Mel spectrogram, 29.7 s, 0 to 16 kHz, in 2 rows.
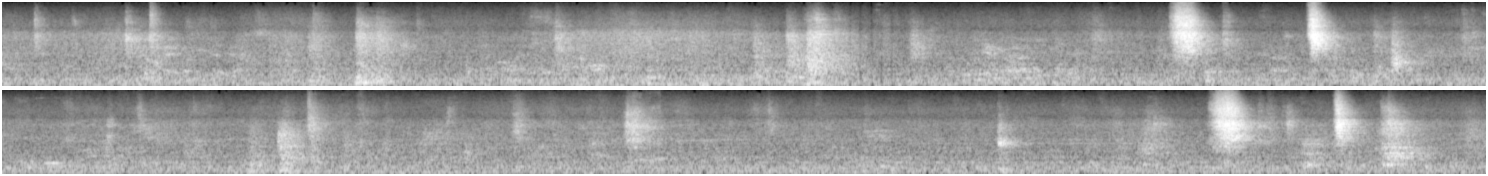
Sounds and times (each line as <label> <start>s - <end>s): permanent sound of a ventilation 0.0s - 29.6s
